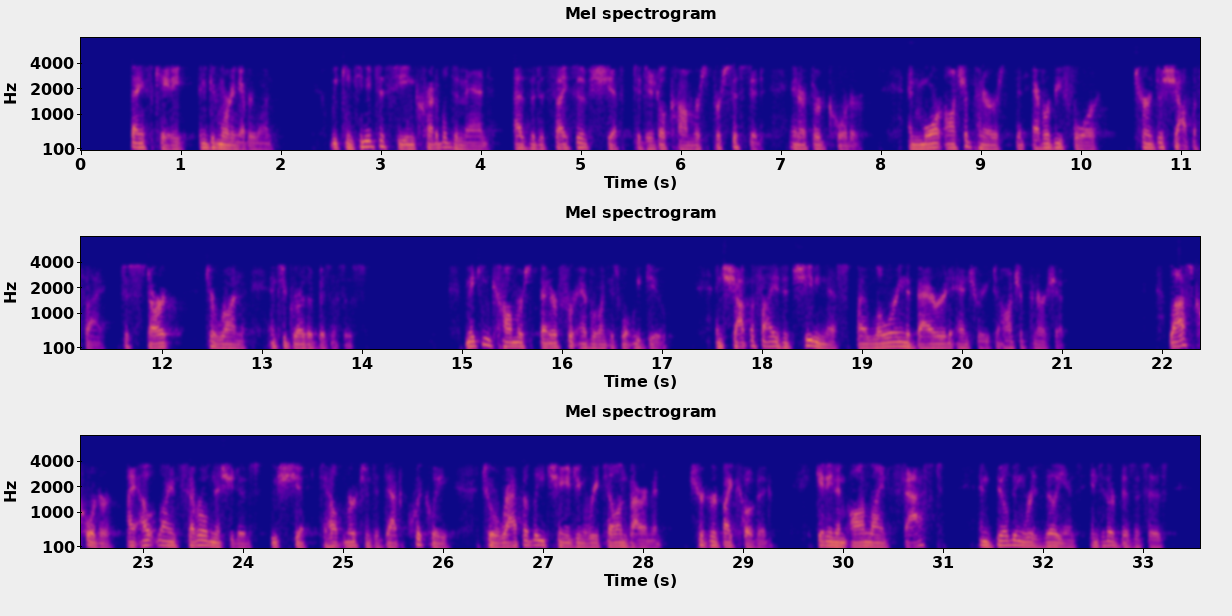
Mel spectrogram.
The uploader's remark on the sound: (NYSE:SHOP) Q3 2020 Earnings Conference Call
